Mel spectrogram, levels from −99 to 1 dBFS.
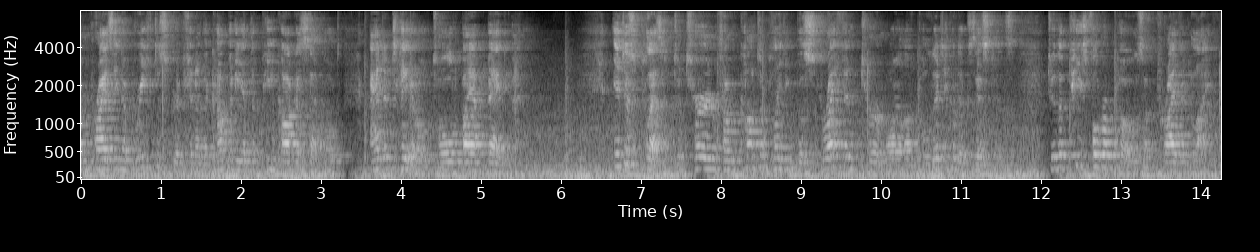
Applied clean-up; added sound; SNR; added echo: none; Walk, footsteps; 4 dB; reverberation time 0.9 s.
